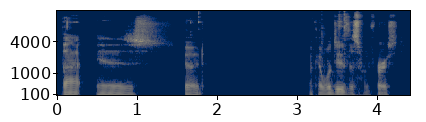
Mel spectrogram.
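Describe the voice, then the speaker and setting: A man's voice: sits low, steady tone, takes it slowly, warm tone, dry recording, studio quality. A man casually chatting and commentating on a game livestream, thinking aloud in a rambling way. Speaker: game streamer and host. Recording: music playing behind the voice. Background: game music.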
